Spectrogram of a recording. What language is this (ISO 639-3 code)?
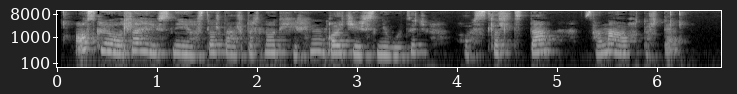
mon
